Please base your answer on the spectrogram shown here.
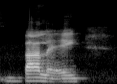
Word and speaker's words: ballet: Another word like this with that ends with et, but that we wouldn't pronounce the et for is ballet. Ballet is written like ballet, but we never say ballet. We say ballet.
